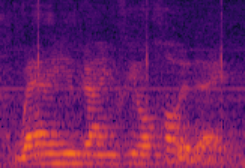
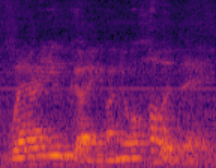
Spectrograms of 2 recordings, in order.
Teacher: a high fall simply sounds polite and interested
